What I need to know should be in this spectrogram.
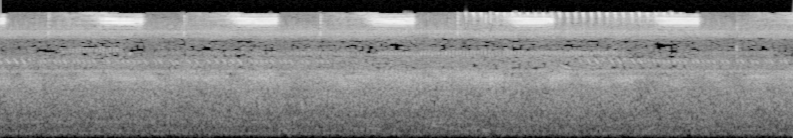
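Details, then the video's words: Singing insects: a very high, shrill trilling burst repeats about every one and a half seconds over a constant buzzing chorus and a steady background hiss. "SINGING OF INSECTS"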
